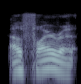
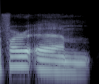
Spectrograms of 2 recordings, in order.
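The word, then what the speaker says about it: Alphyra: Let's move over to, you're going to have to help me pronounce this, is Alfira Payments? Alfira. Alfira Payments. Yeah. Alfira.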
